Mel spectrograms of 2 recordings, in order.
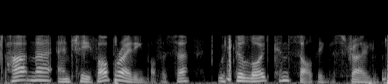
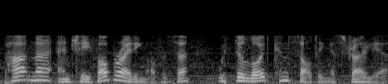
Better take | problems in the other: second | noise reduction (neural diffusion model UNIVERSE++)

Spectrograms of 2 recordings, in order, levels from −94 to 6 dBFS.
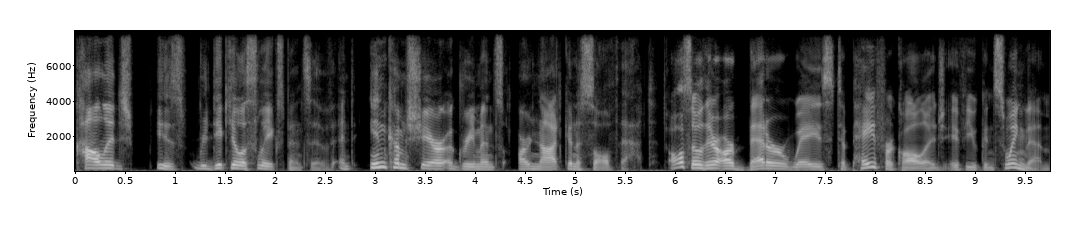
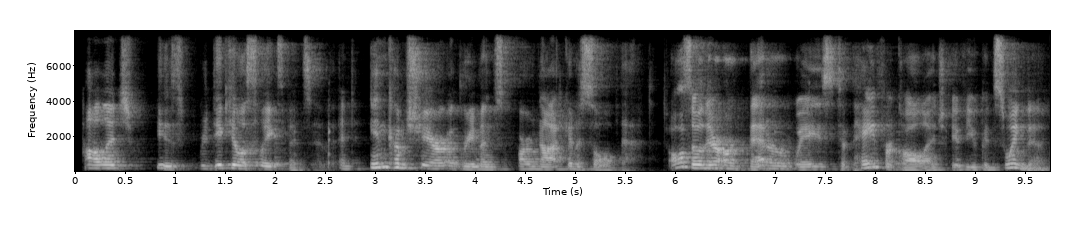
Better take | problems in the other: first | noise reduction (neural mask model DeepFilterNet 3)

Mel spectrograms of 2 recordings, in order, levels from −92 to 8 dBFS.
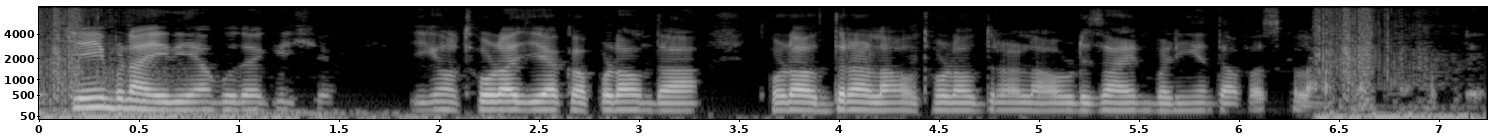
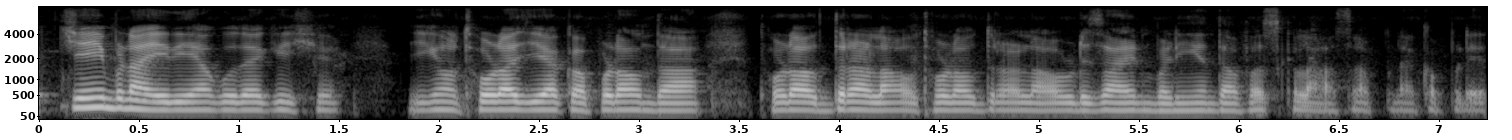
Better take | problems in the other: second | noise reduction (classical method spectral subtraction)

